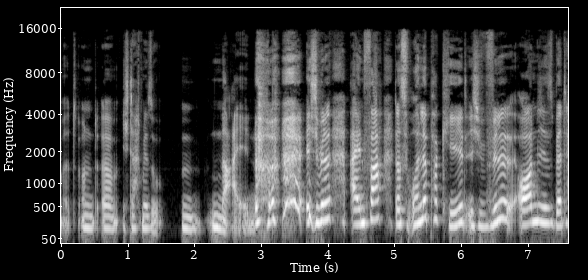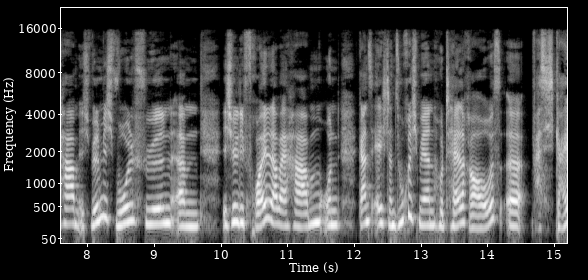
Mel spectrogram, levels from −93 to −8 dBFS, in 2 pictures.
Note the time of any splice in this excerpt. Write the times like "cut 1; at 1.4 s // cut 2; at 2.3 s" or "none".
none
